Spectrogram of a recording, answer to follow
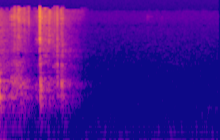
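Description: A metal teaspoon clicking and scraping inside a plastic container as it scoops granular monk fruit sweetener: a sharp click, then a few softer scrapes over the first second.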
